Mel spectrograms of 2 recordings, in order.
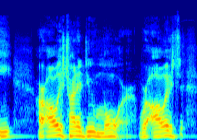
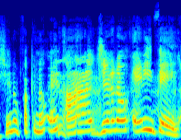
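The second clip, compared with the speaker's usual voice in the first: stunned realisation; 12 semitones higher than usual. Retold or imitated. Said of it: "Then I realized".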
